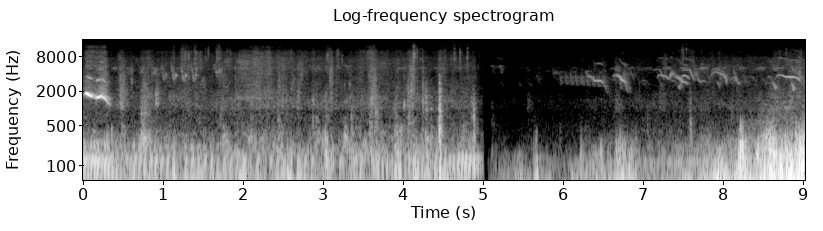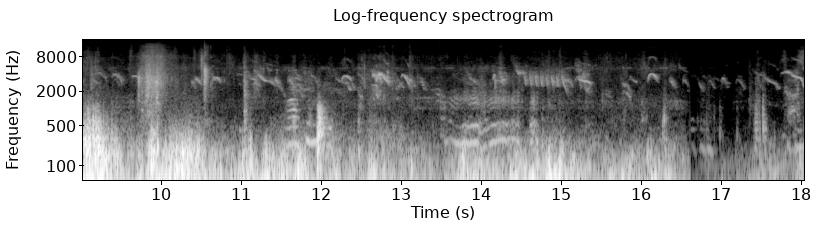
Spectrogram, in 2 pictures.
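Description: For the first five seconds, a flock of sheep moving about on a barn floor: a patter of many small knocks. Then domestic chickens clucking, with many short high calls scattered over a low rumbling that is loudest about nine seconds in.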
